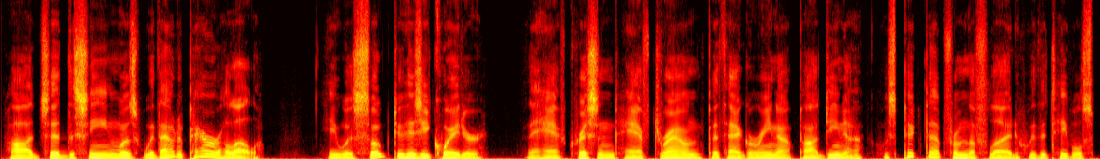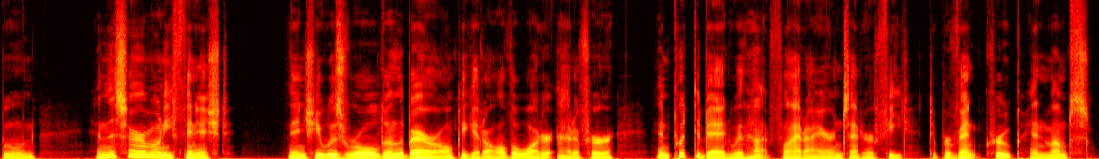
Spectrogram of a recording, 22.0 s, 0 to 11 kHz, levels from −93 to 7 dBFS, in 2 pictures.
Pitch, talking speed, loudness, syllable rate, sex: 110 Hz, 175 wpm, -18 LUFS, 5.0 syllables/s, male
